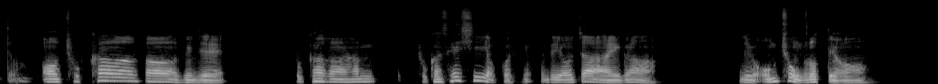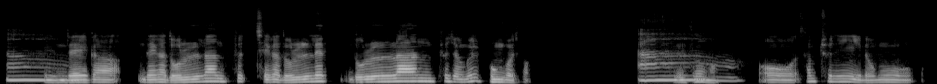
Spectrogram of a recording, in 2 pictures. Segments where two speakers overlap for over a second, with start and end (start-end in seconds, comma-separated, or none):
none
